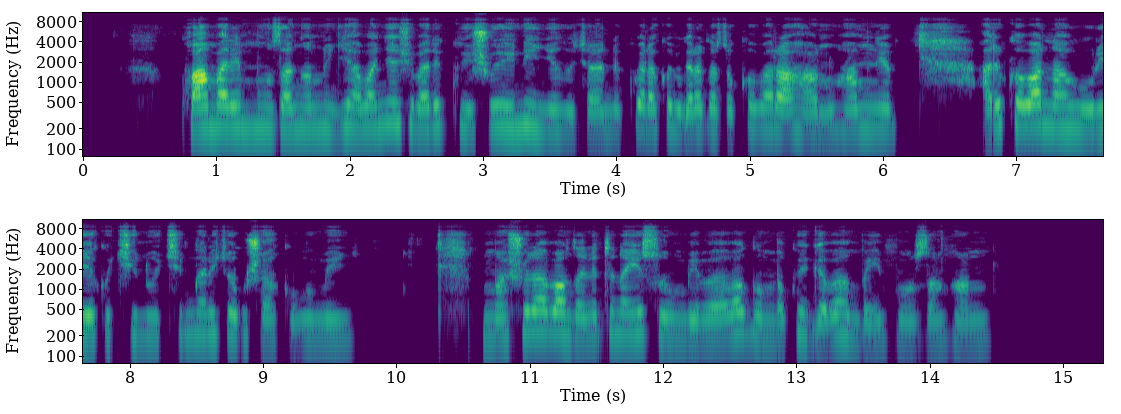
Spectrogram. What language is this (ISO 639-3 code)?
kin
